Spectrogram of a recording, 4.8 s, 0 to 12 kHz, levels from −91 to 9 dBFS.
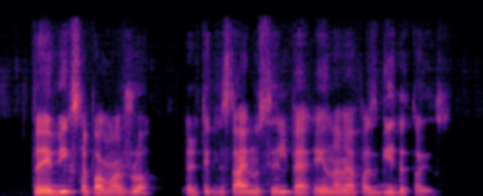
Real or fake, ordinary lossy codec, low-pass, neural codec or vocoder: fake; AAC, 64 kbps; 10.8 kHz; codec, 44.1 kHz, 7.8 kbps, DAC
